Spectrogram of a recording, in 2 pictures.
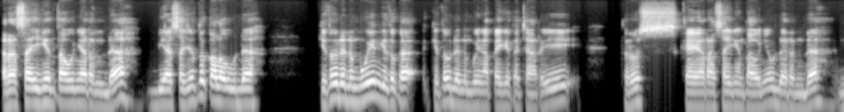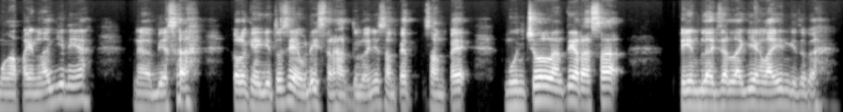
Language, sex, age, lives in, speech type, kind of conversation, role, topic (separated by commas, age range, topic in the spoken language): Indonesian, male, 35-39, Indonesia, conversation, podcast, guest, Bagaimana kamu menjaga rasa ingin tahu tetap hidup?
